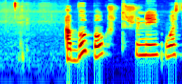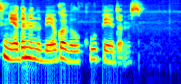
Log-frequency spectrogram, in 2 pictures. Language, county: Lithuanian, Klaipėda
